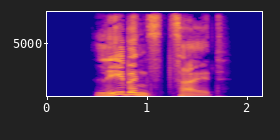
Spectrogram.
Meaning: lifetime
- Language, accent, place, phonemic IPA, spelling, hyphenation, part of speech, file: German, Germany, Berlin, /ˈleːbn̩sˌt͡saɪ̯t/, Lebenszeit, Le‧bens‧zeit, noun, De-Lebenszeit.ogg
